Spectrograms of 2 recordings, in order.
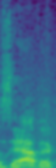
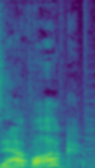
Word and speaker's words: Zavok: But in Sonic Forces, Sonic saw Zavik, and he said, Zavok? And I was like, whoa, Zavok? What? His name is pronounced Zavok?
